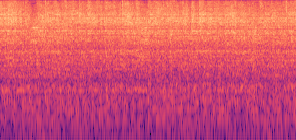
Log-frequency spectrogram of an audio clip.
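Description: Live heavy metal band playing loud and dense, with a drum kit struck hard and fast under distorted guitar.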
